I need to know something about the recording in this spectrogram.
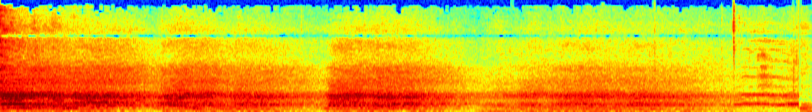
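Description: Many voices singing a slow melody together in unison, with long held notes that step to a new pitch every second or two and fade somewhat near the end.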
